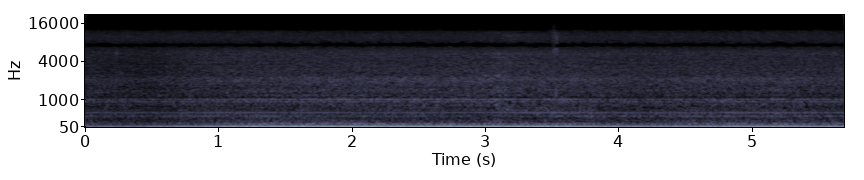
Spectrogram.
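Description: Low, steady rumble of a car's engine heard from inside the cabin. It swells over the first second or so and then holds level.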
